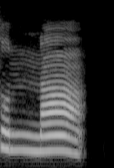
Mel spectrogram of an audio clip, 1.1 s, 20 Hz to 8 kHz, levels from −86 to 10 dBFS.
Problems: none marked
